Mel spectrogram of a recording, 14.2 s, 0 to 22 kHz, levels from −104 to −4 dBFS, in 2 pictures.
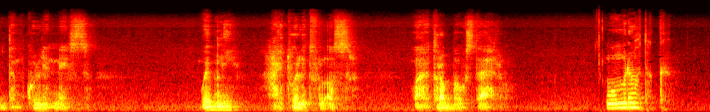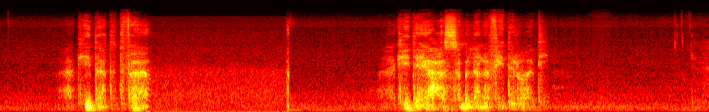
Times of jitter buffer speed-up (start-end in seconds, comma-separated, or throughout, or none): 10.09-11.08, 12.46-13.81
